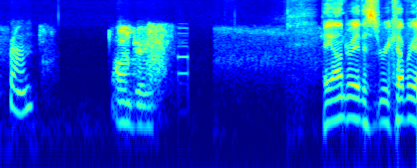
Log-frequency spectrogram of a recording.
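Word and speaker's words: Andrei: or read it it's a-n-d-r-e-i so I'm just going to give you a hint when you try to say my name just just think of Andre the Giant Andre the Giant okay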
